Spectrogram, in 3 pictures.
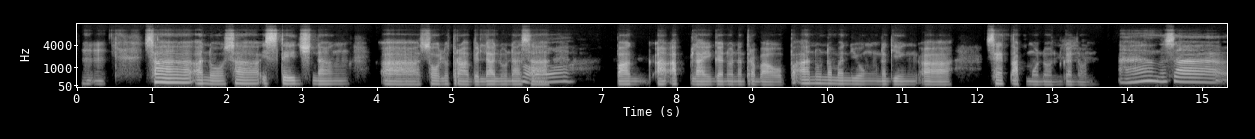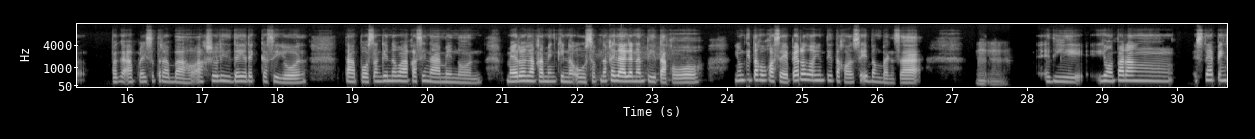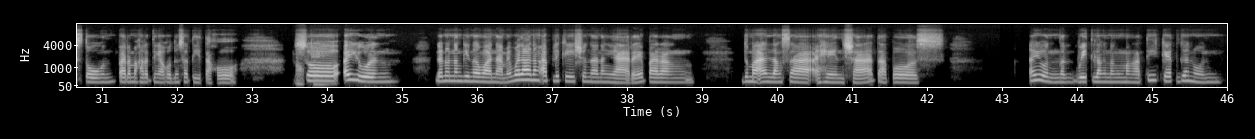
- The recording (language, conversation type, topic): Filipino, podcast, Ano ang maipapayo mo sa unang beses na maglakbay nang mag-isa?
- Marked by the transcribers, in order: static; wind; mechanical hum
